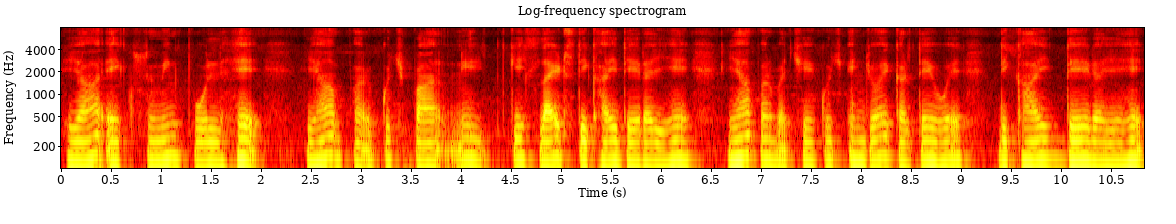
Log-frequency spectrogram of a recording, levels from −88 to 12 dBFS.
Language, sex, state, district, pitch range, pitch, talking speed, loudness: Hindi, male, Bihar, Gopalganj, 115-125 Hz, 120 Hz, 145 wpm, -18 LUFS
